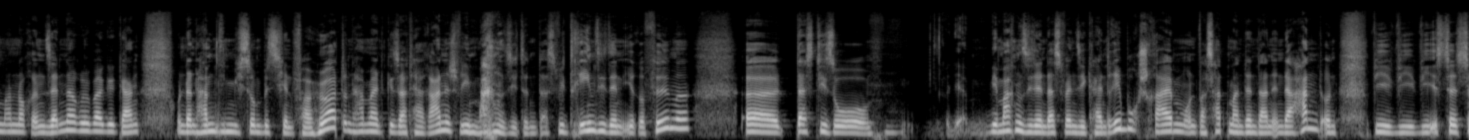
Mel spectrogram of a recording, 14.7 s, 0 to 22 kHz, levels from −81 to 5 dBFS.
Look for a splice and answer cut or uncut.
uncut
